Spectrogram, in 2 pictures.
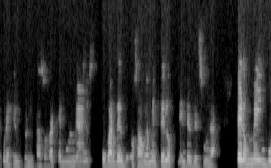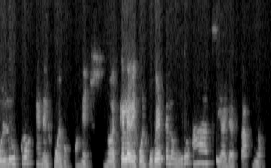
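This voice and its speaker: A woman's voice: mid-range voice, lo-fi sound. A woman teaching parents in an informal online masterclass, talking loosely with many fillers. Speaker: parenting educator.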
